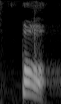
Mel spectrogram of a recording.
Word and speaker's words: po: on its own, it's po. Or at the end of the sentence, magandang gabi po. But if you put it in the middle of the sentence, the sound changes magically into an ooh.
